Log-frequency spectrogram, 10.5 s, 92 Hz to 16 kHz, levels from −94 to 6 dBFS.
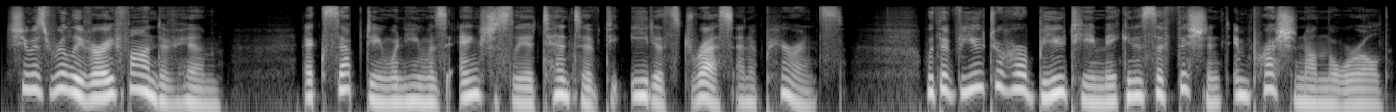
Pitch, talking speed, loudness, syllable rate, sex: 180 Hz, 180 wpm, -19 LUFS, 5.6 syllables/s, female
